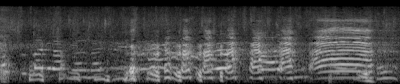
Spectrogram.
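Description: A man's laughter and loud talk over the steady hiss of heavy rain. About three seconds in comes one loud, drawn-out call.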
